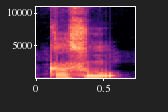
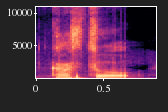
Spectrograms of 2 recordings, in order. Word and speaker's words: castle: as sword or sword the correct pronunciation a is sword the silent letter here is letter W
